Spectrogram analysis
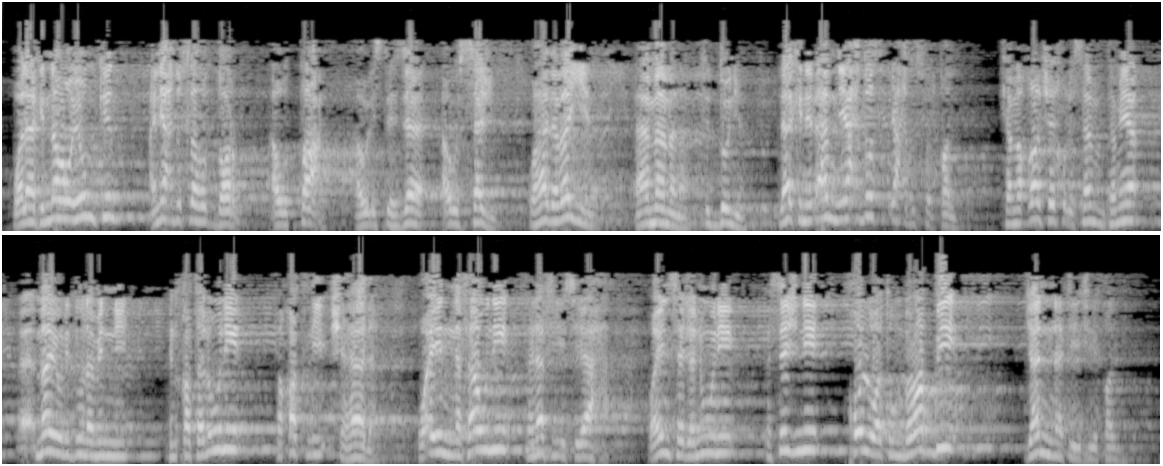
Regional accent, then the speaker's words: Egypt; عندنا في مصر هذه الأمور منتشرة جدا

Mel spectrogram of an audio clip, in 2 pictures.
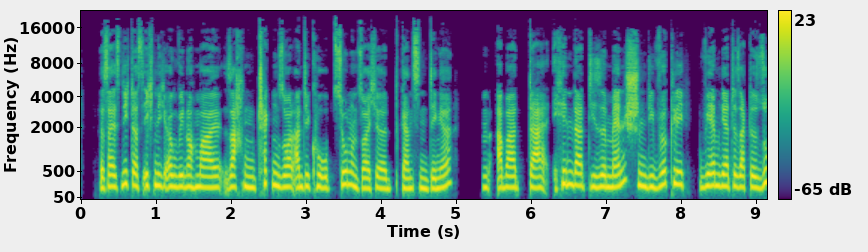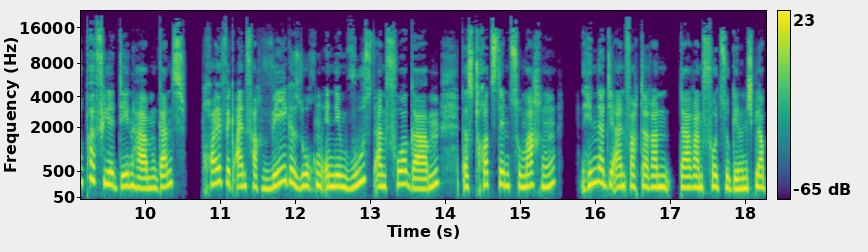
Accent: Schleswig-Holstein, Germany; Soll ich dir mal als Schleswig-Holsteinerin von tollen Leuchtturmprojekten erzählen?

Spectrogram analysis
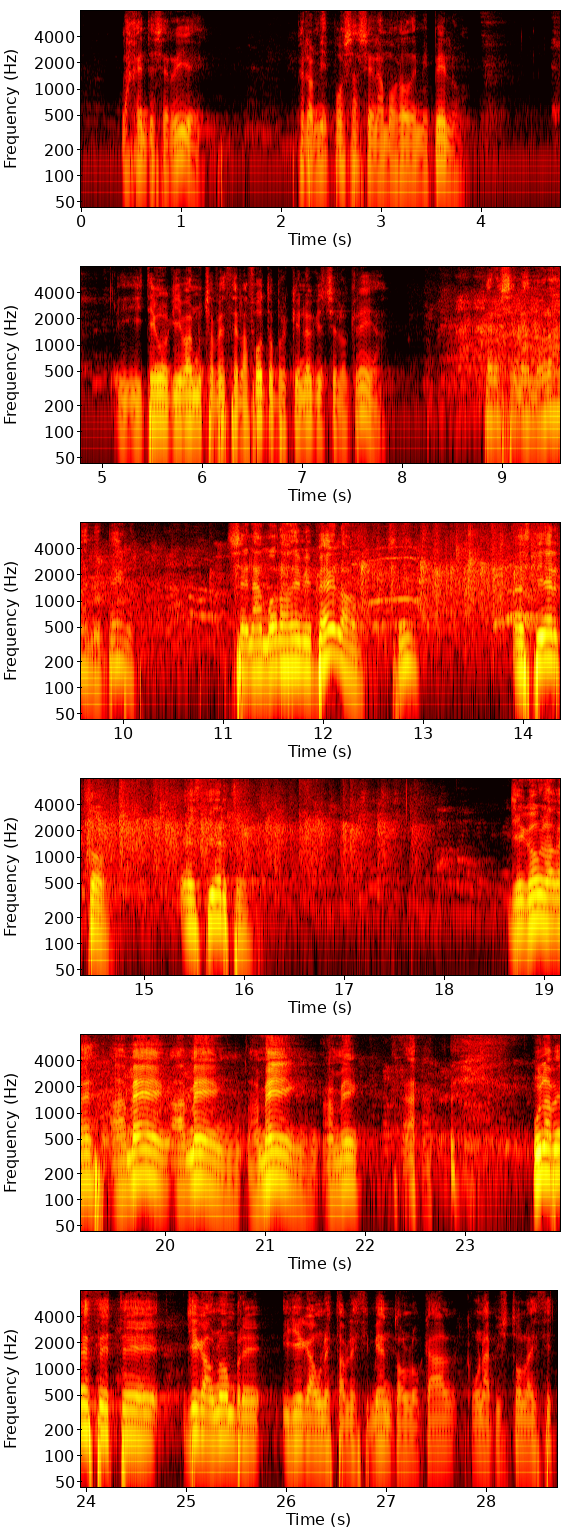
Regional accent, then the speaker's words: Cartagena, Region of Murcia, Spain; born there; now in Valencia, Spain; nací en Cartagena, vivimos en Valencia

